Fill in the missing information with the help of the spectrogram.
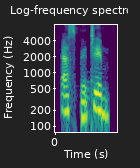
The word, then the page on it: aspartame: Indian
